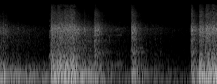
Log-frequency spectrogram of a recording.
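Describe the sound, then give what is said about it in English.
Gunfire between Kurdish Asayish militia and Syrian government forces fighting over part of a city, loud sustained bursts of automatic fire that start and stop several times in quick succession. “Amateur video showed Kurdish militia units known as Asayish exchanging fire with Syrian government forces over control of part of the city.”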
